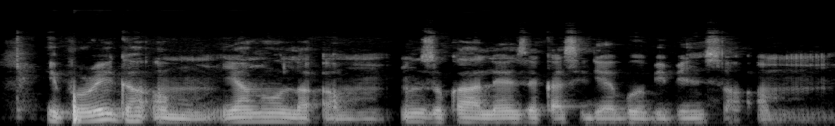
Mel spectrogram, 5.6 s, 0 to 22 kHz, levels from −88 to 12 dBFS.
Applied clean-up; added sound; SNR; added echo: none; none; none; none.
